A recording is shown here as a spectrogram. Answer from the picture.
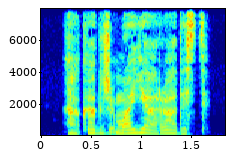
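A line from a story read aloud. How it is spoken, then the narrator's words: Hoarse rasp. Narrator (Russian): прохрипела я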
